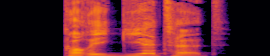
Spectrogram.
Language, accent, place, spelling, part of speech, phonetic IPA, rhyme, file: German, Germany, Berlin, korrigiertet, verb, [kɔʁiˈɡiːɐ̯tət], -iːɐ̯tət, De-korrigiertet.ogg
- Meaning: inflection of korrigieren: 1. second-person plural preterite 2. second-person plural subjunctive II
